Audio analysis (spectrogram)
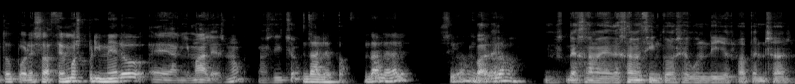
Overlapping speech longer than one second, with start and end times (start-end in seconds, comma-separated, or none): none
